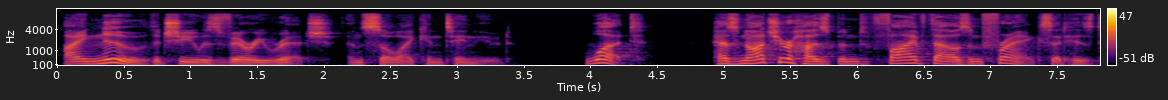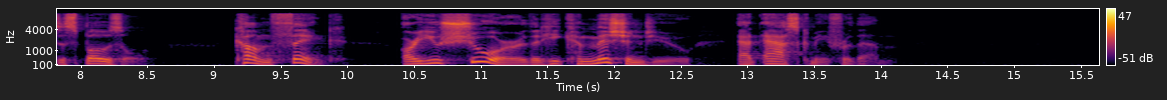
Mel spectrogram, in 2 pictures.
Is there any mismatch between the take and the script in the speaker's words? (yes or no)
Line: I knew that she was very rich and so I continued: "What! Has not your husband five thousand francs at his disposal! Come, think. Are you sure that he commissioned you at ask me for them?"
no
